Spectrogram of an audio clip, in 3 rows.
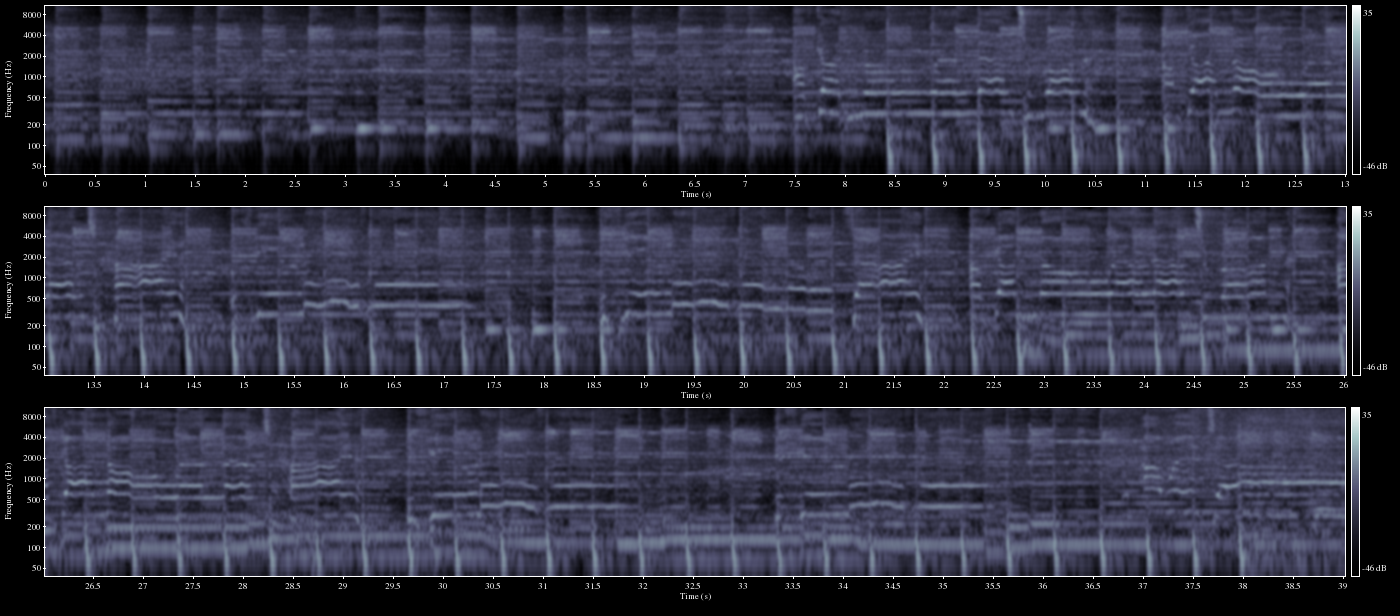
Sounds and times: Music: 0:00.0 - 0:39.0.

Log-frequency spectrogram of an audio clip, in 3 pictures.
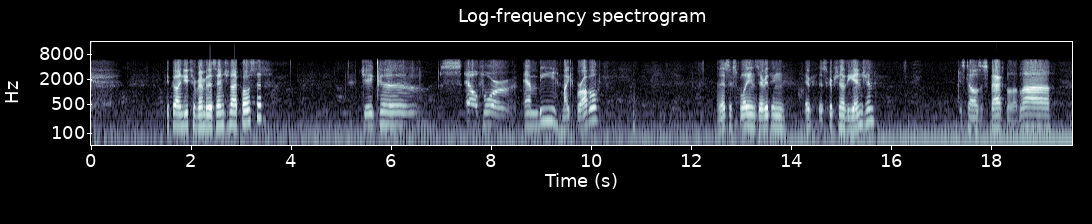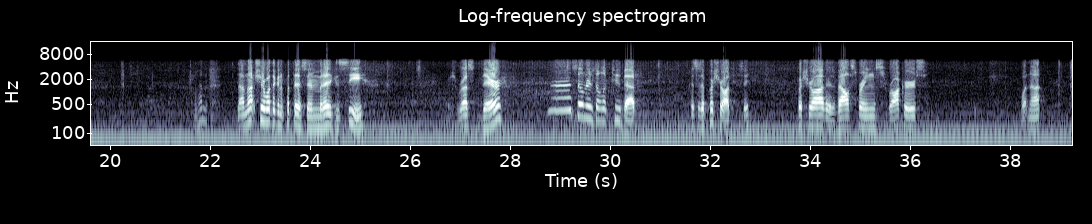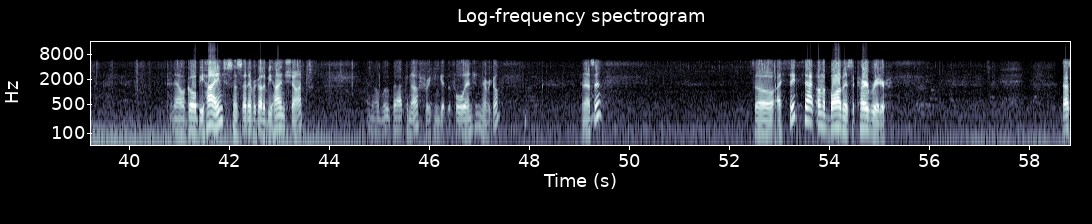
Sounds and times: Idling: 0:00.0 - 0:58.8
Speech: 0:00.6 - 0:16.6, 0:17.3 - 0:19.3, 0:20.6 - 0:25.2, 0:26.0 - 0:28.0, 0:28.7 - 0:30.6, 0:31.6 - 0:32.8, 0:33.7 - 0:36.4, 0:38.2 - 0:38.7, 0:40.8 - 0:43.6, 0:44.8 - 0:48.2, 0:49.0 - 0:49.6, 0:52.4 - 0:58.8.

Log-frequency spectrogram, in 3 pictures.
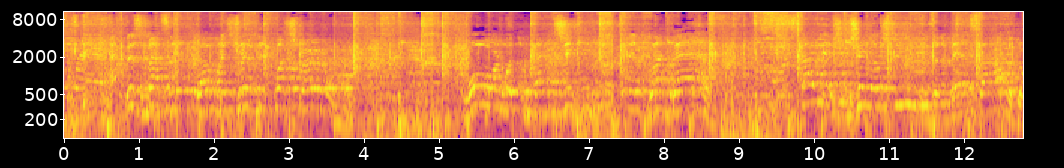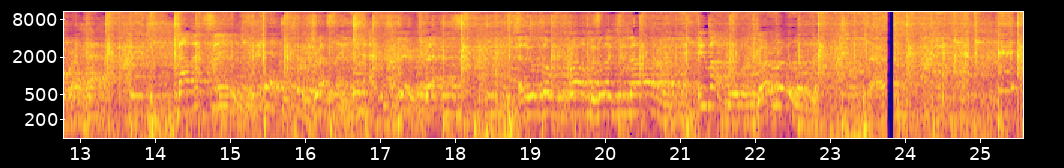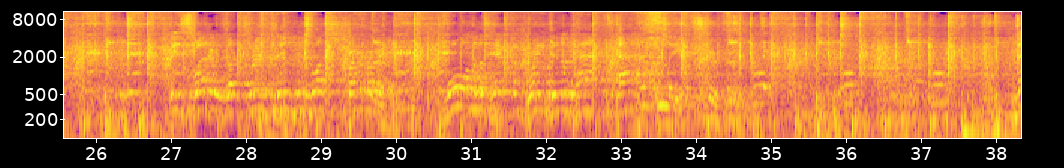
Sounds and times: Speech: 0:00.0 - 0:03.8, 0:05.4 - 0:08.7, 0:09.8 - 0:13.4, 0:14.3 - 0:18.2, 0:18.8 - 0:22.9, 0:27.0 - 0:30.0, 0:30.7 - 0:34.8
Music: 0:00.0 - 0:38.3.

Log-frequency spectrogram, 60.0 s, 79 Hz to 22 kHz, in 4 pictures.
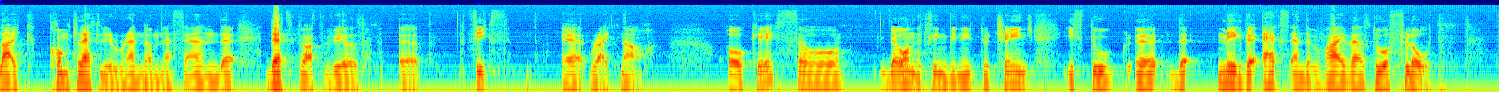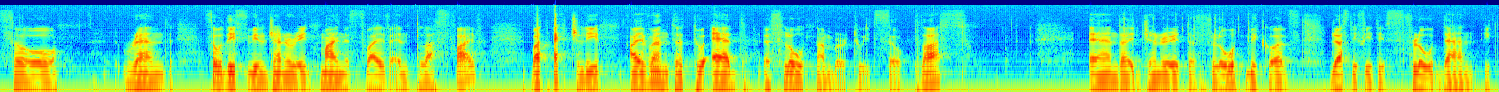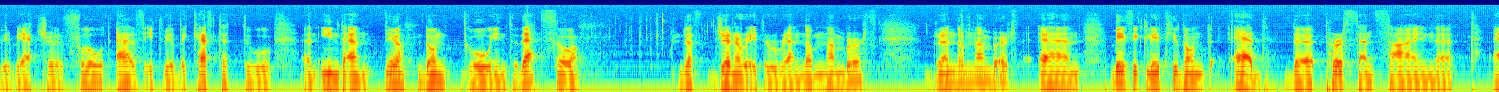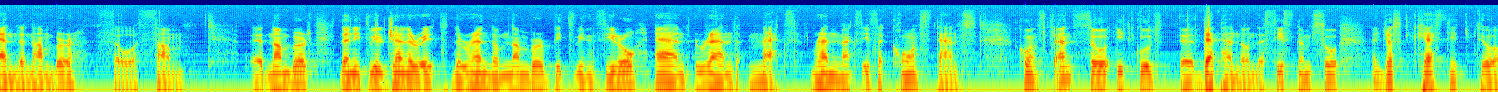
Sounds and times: Speech: 0:00.0 - 0:06.6, 0:07.2 - 0:24.8, 0:25.9 - 0:35.9, 0:36.6 - 0:46.9, 0:47.5 - 0:59.9.

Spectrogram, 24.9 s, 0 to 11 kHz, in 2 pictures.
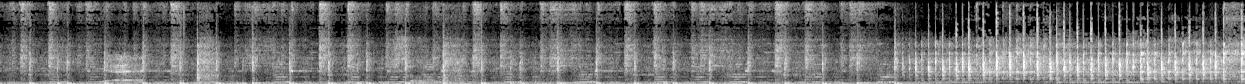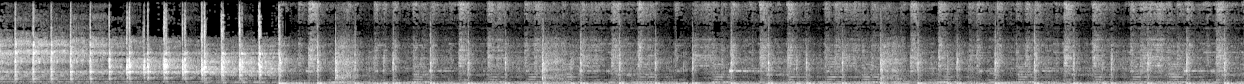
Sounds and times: Music: 0:00.0 - 0:24.8.

